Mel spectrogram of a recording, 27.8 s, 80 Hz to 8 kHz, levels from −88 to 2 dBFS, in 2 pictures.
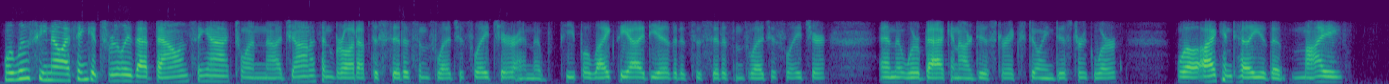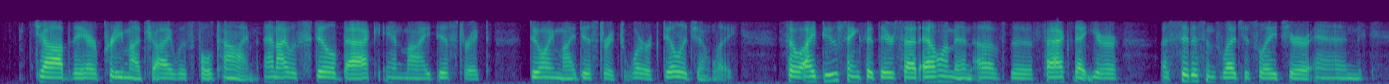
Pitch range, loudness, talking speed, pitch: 155-170 Hz, -26 LUFS, 180 wpm, 160 Hz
